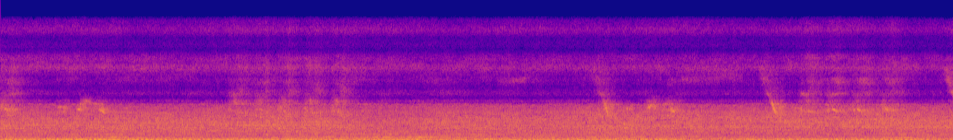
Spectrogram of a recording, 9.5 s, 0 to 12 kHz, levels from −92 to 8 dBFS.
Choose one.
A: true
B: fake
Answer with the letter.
B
